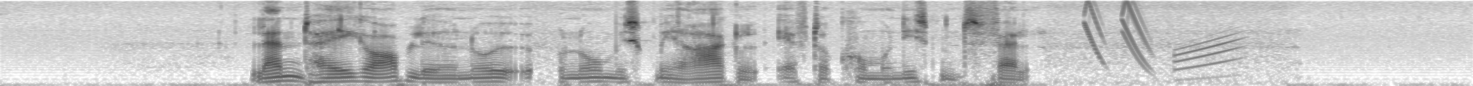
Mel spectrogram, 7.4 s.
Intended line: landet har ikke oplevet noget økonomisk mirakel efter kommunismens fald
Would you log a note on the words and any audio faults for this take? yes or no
yes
